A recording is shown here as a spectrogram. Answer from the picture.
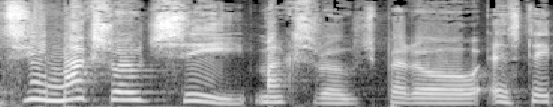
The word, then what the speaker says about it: Max Roach: Max Roach. – Eso, sí. – Lo dije bien, lo dije Max Roach, como digo siempre.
